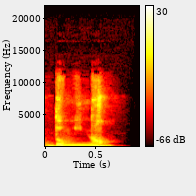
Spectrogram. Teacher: dominó es una palabra aguda porque la mayor fuerza de voz está en la última sílaba, pero la tildo porque termina en vocal.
